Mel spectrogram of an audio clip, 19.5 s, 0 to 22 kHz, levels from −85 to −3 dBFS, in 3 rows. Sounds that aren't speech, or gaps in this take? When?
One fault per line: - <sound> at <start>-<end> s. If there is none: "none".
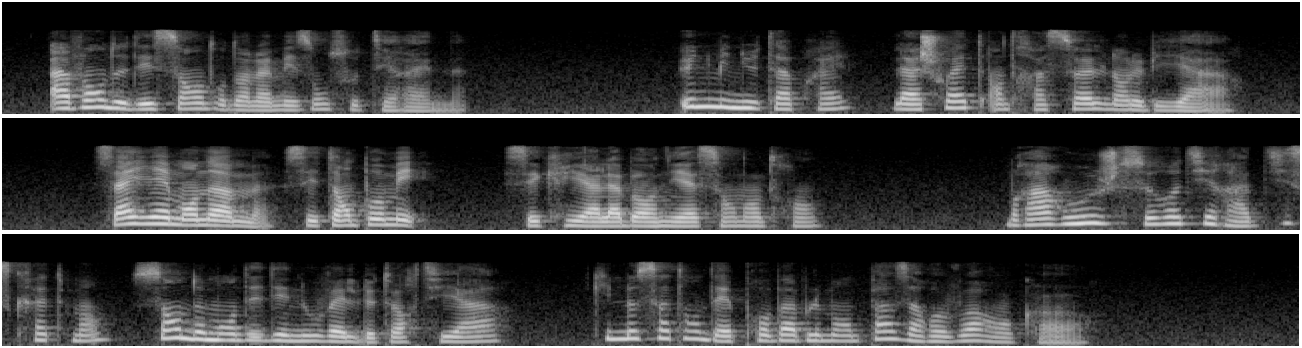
none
